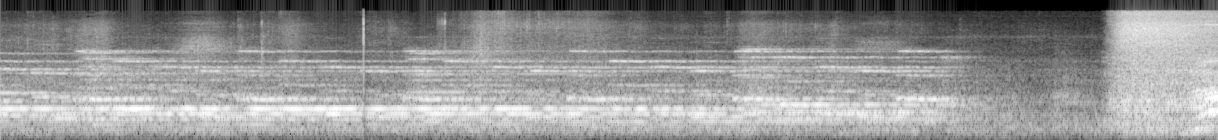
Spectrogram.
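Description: Japanese station platform departure melody: a short chime-like tune over the platform speakers, signalling that the train is about to leave. It ends about five seconds in, and a brief loud burst of hiss follows near the end.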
